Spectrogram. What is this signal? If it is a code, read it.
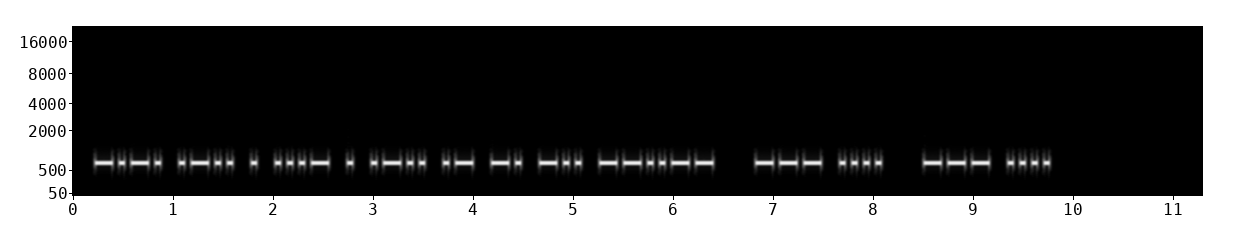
Morse code, heard as a keyed tone, about 20 wpm, 700 Hz. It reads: CLEVELAND, OH OH
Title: Practice QSO - Exchange 1 - Beginning - 20wpm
